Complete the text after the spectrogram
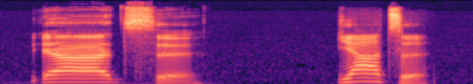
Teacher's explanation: the first tone is a high level tone · is pronounced with a first tone in Mandarin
